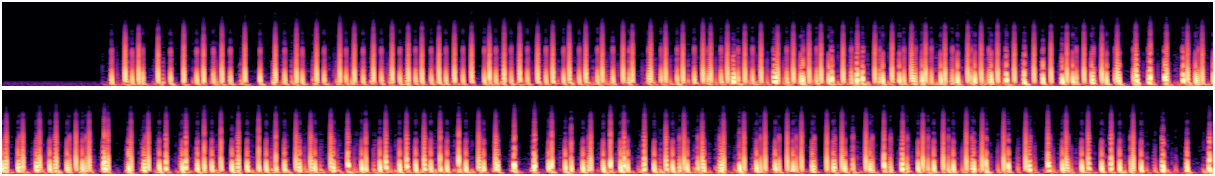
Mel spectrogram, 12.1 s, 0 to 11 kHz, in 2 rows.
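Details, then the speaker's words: Normal motor unit potentials on needle EMG during voluntary contraction: rapid, crisp clicking and popping; normal duration 6–16 ms, amplitude 0.5–5.0 mV, and fewer than 20% polyphasic. "Polyphasic MUPS with five or more phases make up less than 20% of MUPs. Watch and listen to normal MUPS."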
